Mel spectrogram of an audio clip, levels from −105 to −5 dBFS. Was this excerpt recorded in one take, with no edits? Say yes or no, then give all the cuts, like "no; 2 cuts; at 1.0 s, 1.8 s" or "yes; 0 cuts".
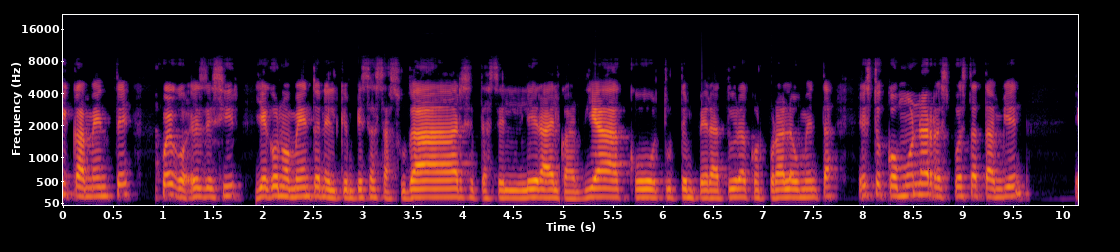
no; 3 cuts; at 0.9 s, 1.9 s, 5.0 s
